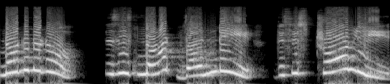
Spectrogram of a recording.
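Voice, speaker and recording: In a cartoonish character voice, a female-sounding speaker squeaks at an extremely high pitch and a fairly slow pace. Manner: speaks mostly English, fussy.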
